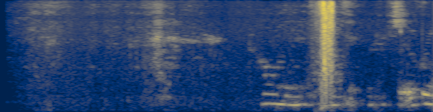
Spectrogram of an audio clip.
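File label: "zao3can1" Mandarin Chinese, female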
